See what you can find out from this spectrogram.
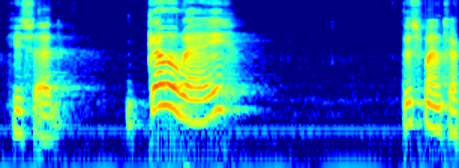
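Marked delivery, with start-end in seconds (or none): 1.5-2.3 put-on high, loud, insistent child; urgent high-pitched dismissal; agitated sick boy. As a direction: order them out in a raised boy's voice. Sick boy sending everyone away.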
